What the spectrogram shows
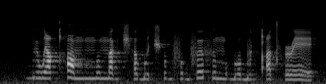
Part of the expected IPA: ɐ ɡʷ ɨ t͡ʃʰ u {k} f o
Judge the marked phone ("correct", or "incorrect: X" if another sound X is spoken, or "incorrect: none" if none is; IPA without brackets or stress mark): incorrect: ɡ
